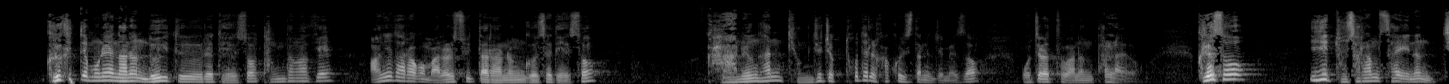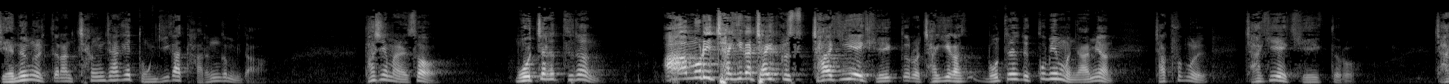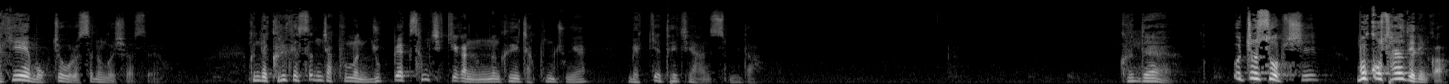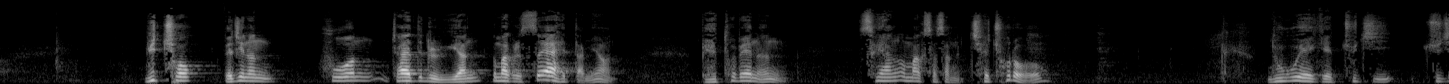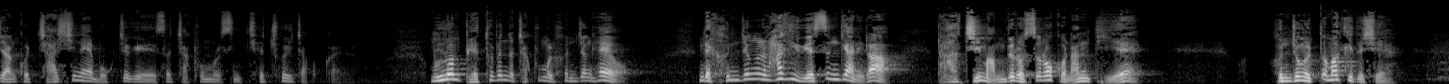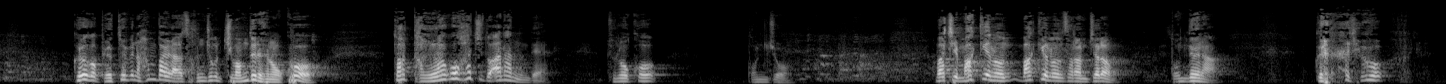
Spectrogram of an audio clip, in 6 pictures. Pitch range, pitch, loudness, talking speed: 130-195 Hz, 155 Hz, -21 LUFS, 250 characters per minute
